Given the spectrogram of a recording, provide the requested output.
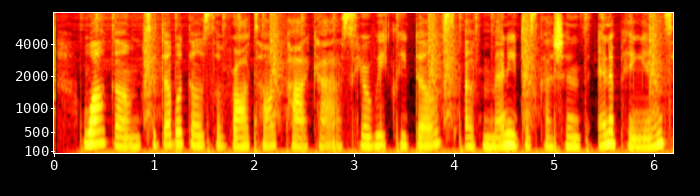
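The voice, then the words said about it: Raspy, strained voice. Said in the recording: “y'all about to get a raspy voice again... I was struggling with my voice. I had lost it... this voice is just not working with me”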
